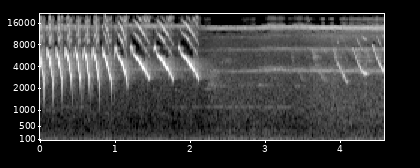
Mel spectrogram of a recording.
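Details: Song of a champion canary: a fast series of high downward-sweeping whistles that slows into longer slurred notes, then fades to near quiet with a few faint sweeps at the end.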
